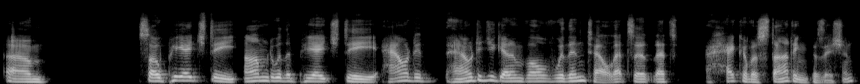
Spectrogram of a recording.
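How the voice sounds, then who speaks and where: A man's voice: fairly high pitch, normal speed, no echo, studio quality. A man hosting an interview, asking friendly, chatty questions with small repeats and restarts. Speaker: podcast host.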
